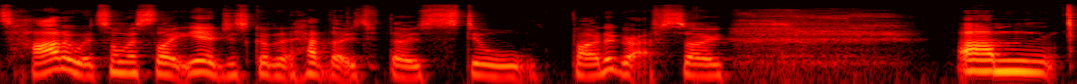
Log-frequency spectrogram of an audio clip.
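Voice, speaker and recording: A woman speaks in an Australian accent at a moderate pace. The recording is very clean, with a silent background. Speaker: podcast host and former national baseball player. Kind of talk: podcast interview.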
